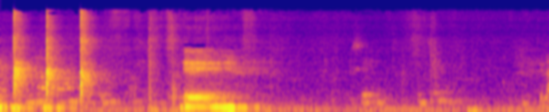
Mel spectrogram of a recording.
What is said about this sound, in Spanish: Ese aplauso para ti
